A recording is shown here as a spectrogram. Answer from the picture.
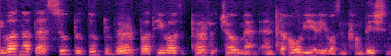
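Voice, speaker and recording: With a Swiss German accent, a man talks at a fairly quick pace, his pitch medium and his intonation lively. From Switzerland. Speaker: bird breeder. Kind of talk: interview. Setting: live video stream.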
